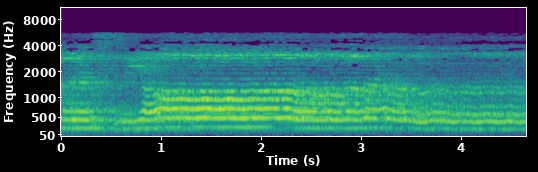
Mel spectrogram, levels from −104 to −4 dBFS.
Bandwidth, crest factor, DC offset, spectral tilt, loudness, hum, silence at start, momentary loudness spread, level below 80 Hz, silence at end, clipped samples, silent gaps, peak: 5.8 kHz; 14 dB; under 0.1%; -9 dB/octave; -21 LUFS; none; 0 s; 11 LU; -74 dBFS; 0 s; under 0.1%; none; -6 dBFS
